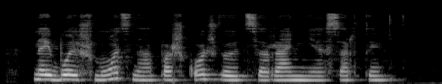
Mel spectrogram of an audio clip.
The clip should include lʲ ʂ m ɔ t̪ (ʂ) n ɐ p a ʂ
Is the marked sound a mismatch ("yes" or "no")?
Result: yes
